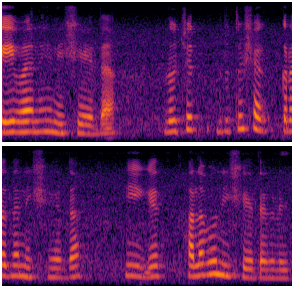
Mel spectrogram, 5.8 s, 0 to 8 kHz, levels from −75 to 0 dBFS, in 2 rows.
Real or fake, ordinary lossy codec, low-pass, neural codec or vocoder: real; none; 7.2 kHz; none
